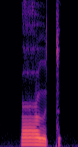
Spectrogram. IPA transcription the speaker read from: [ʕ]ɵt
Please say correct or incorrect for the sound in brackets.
correct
